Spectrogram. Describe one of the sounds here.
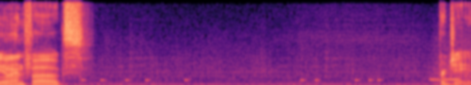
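Soft electronic beeps tick as a menu cursor moves between options.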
